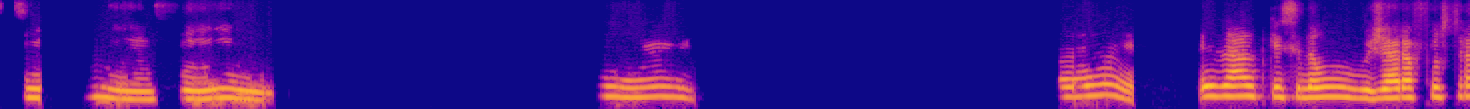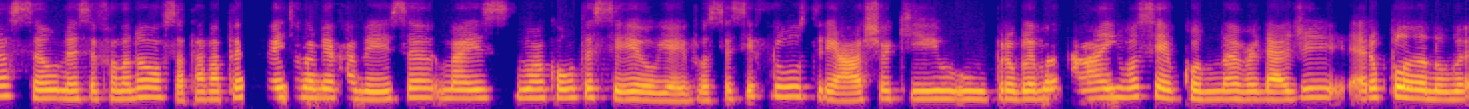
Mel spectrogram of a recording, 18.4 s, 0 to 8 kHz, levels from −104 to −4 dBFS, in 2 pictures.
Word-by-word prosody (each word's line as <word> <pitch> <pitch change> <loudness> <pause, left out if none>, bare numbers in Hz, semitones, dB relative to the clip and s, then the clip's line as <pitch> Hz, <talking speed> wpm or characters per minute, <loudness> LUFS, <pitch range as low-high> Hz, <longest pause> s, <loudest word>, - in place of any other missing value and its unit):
Sim, 215 -3 -4
sim. 190 -3 -2 2.0
É. 230 -2 -6 2.3
É, 240 -2 -4
exato, 250 0 +2
porque 235 -1 -3
senão 225 -1 0
gera 210 +3 +3
frustração, 235 -2 -1
né? 190 -1 +2
Você 190 -1 -5
fala: 190 0 -1
"Nossa, 225 -4 0
estava 175 +2 -1
perfeito 225 +2 -1
na 220 - +4
minha 210 -1 +2
cabeça, 200 +2 -1
mas 200 0 0
não 205 0 +3
aconteceu." 205 -5 +1
E 160 - 0
aí 150 - +1
você 160 +2 -5
se 190 - -4
frustra, 240 -4 -1
e - - +3
acha 165 +4 +1
que 190 -1 0
o 185 -1 +1
problema 185 +2 +2
tá 200 +2 0
em 215 +1 +3
você, 230 -1 +2
quando 190 -2 0
na 185 0 +2
verdade 180 +4 +1
era - - +2
o 215 - -1
plano, 195 -6 +6
né? 180 0 0
205 Hz, 135 wpm, -23 LUFS, 185-225 Hz, 2.3 s, plano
